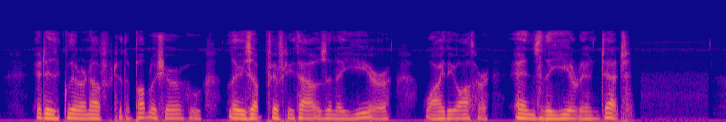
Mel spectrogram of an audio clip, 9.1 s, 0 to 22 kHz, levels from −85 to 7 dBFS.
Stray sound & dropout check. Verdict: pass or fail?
pass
